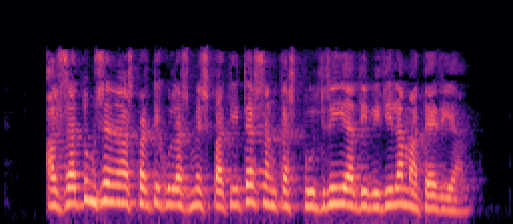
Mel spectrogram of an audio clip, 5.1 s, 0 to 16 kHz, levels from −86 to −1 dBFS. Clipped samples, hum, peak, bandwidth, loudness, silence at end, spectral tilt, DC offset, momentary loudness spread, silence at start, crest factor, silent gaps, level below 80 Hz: under 0.1%; none; -2 dBFS; 8.2 kHz; -18 LUFS; 0.45 s; -5 dB/octave; under 0.1%; 6 LU; 0.45 s; 16 dB; none; -60 dBFS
